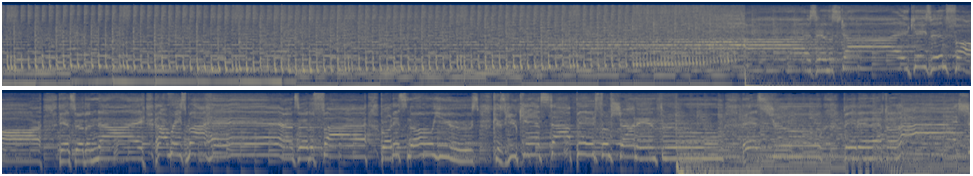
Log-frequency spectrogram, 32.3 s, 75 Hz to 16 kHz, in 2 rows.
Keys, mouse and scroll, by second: 0.8 g, 2.3-4.4 middle drag, 4.4 KP_1, 5.5-6.0 scroll down 4, 6.0-7.7 scroll up 4, 7.7-10.3 middle drag, 10.3 z, 11.5-13.2 drag, 13.2 b, 15.5-18.5 drag, 19.2 ctrl+KP_Add, 19.4 ctrl+KP_Add, 19.7 ctrl+KP_Add, 19.9 ctrl+KP_Add, 20.2 ctrl+KP_Add, 20.5 ctrl+KP_Add, 20.8 ctrl+KP_Add, 21.6 ctrl+KP_Add, 22.7 KP_1, 25.2 r, 28.0 g, 31.7-32.2 scroll down 1.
